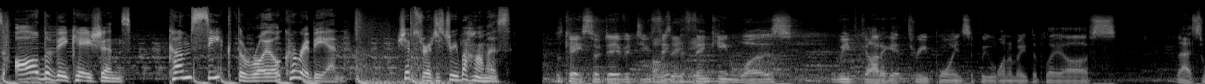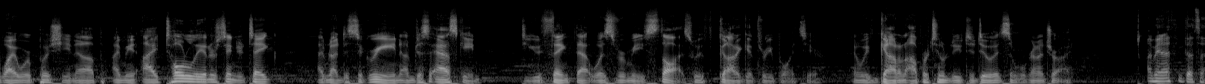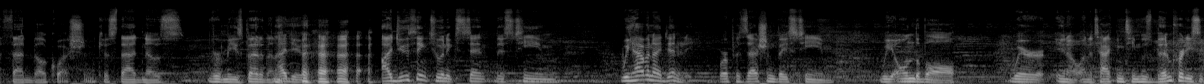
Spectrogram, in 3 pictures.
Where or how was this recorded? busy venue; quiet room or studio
busy venue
